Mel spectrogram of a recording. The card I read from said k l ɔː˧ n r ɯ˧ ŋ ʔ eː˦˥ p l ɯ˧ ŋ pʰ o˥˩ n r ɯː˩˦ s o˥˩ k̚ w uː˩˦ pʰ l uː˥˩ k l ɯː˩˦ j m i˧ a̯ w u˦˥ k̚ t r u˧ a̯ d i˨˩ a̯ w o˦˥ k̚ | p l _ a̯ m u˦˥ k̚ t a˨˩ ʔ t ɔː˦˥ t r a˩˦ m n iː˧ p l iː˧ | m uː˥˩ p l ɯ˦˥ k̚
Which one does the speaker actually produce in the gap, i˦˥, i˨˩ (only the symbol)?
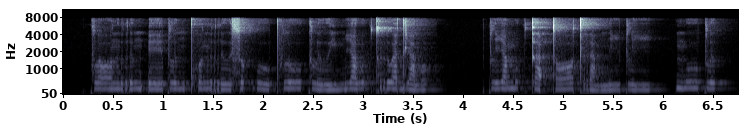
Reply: i˦˥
